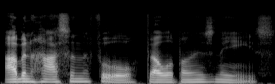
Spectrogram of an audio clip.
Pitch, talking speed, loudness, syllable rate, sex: 115 Hz, 175 wpm, -22 LUFS, 4.3 syllables/s, male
